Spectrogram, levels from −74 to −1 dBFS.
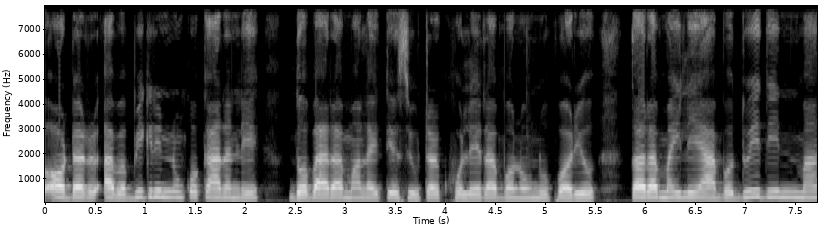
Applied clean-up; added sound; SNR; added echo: none; none; none; none.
